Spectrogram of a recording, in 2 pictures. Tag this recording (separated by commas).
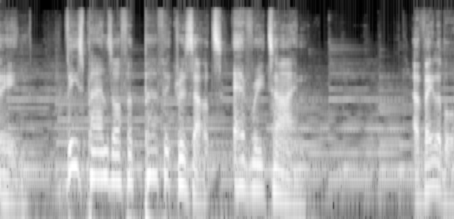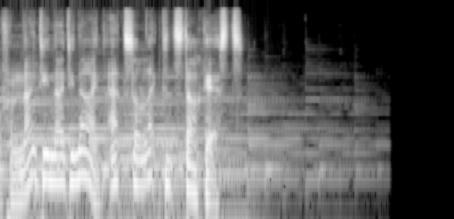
Music, Speech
